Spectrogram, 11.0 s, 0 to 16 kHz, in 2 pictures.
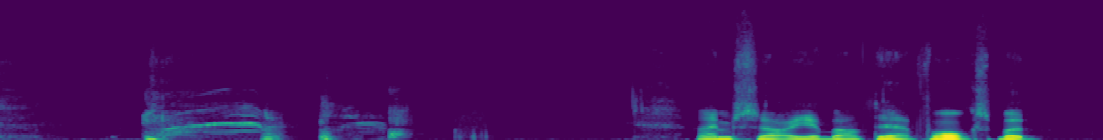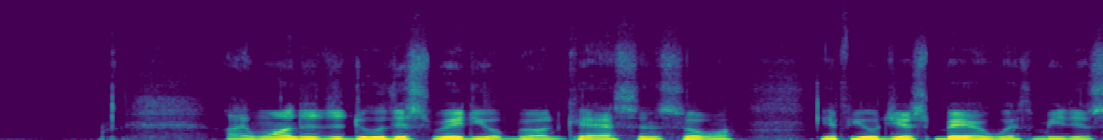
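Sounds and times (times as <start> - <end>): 
person coughing forcefully: 0.7 - 2.5
speech: 3.5 - 5.3, 6.2 - 11.0.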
